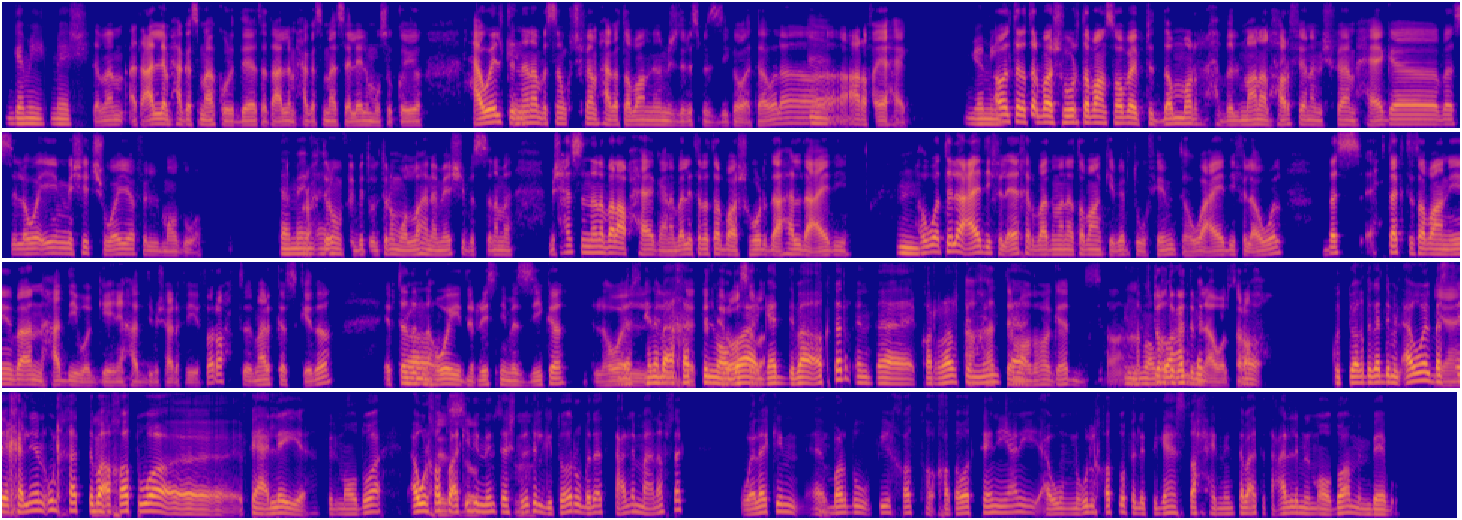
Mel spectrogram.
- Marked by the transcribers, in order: in English: "كوردات"; tapping
- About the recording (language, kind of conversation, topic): Arabic, podcast, إزاي بدأت تهتم بالموسيقى أصلاً؟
